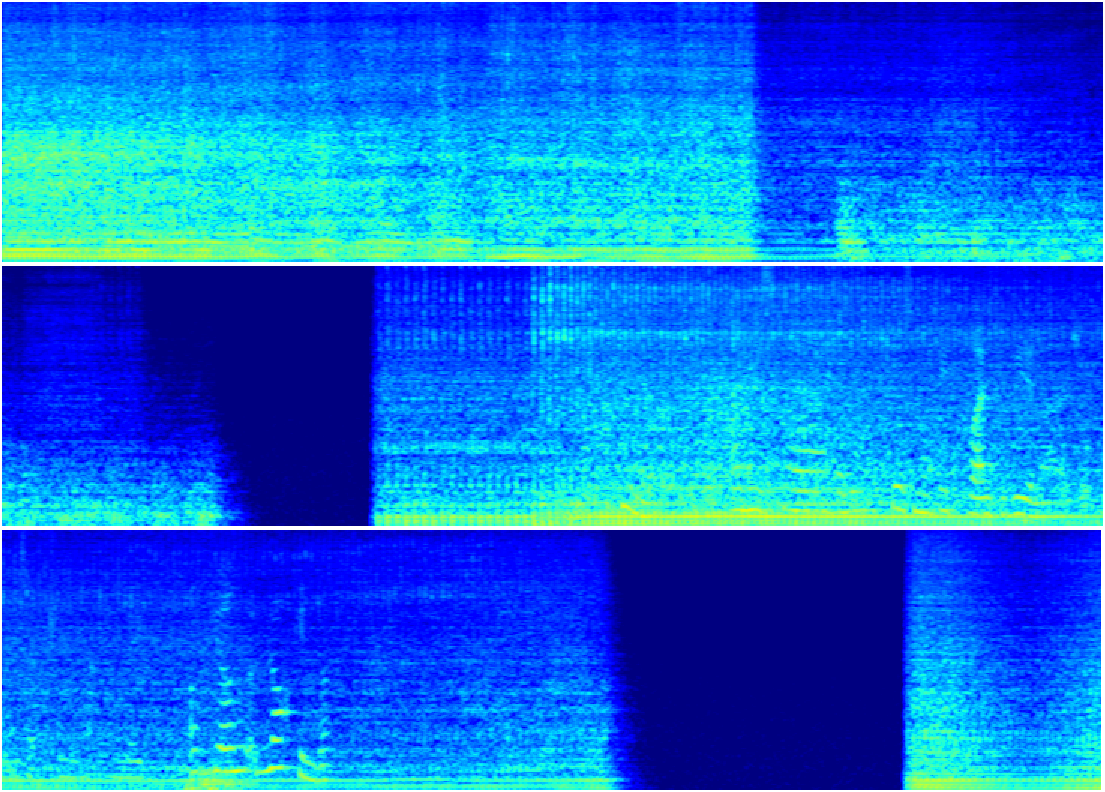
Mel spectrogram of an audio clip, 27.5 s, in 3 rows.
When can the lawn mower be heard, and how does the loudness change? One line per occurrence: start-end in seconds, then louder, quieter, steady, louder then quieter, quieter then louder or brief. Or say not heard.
0.0-10.3 quieter
12.2-23.4 quieter
25.9-27.4 brief.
